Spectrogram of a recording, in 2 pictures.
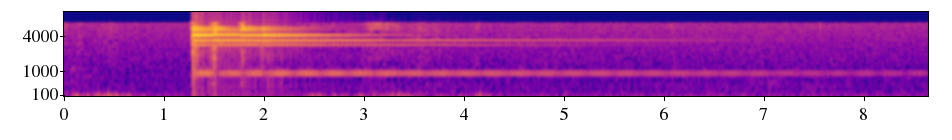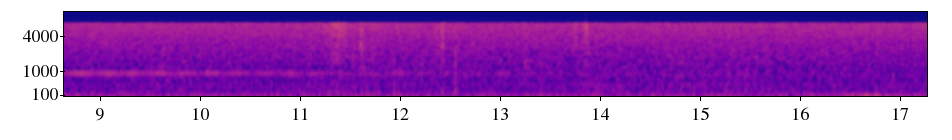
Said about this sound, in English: So that's the Vajra. That's the bell.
